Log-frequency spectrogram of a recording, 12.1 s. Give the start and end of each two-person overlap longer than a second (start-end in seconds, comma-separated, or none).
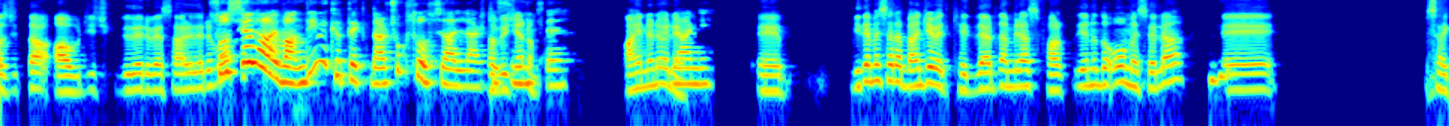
none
